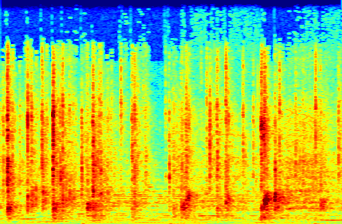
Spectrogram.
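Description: An audience gives the Lord a hand clap of praise, a dense, sustained patter of many hands over a low, steady musical drone, fairly soft overall with faint voices mixed in.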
